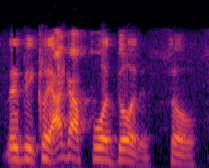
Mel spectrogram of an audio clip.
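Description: A man's voice: on the high side, lively intonation, fairly quick, slight background noise. Laid-back man with a dull lo-fi sound. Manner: laid-back, repeats phrases, says yeah a lot. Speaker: podcast co-host. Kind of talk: casual chat.

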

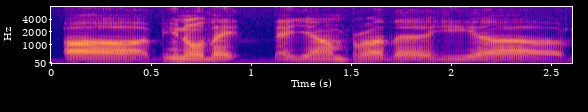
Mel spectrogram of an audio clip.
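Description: Animated man telling a story on a podcast. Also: mid-range voice, moderate pace, smooth, no room sound. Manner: animated storyteller, many restarts. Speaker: podcast co-host. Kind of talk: casual podcast chat.

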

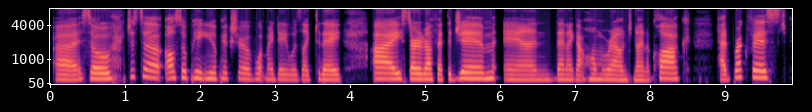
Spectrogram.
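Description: A young woman in her twenties talks through a casual solo podcast intro from her desk at home. She sounds chatty and reflective, trailing off and restarting her thoughts. The sound is dry and close, with no room echo. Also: on the high side. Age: 20s. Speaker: podcast host.

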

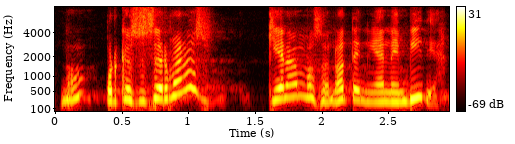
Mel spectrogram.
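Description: A woman gives a church sermon in a loose, chatty way. Her voice sits high, and she keeps checking in with her listeners through little tag questions while acting out the voices she quotes. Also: animated, brisk, dark tone. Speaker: preacher.

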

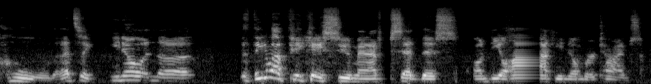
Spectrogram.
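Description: A man's voice: a little high, animated, normal speed, rough recording. A man co-hosting a casual hockey podcast, wry and opinionated as he breaks down plays. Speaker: podcast co-host. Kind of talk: casual sports chat.

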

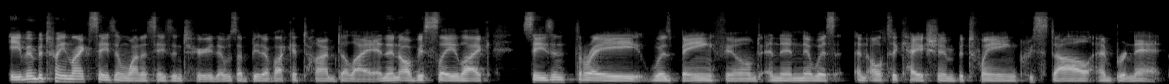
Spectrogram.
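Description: A man's voice: low voice, a bit bright. Chatty young man podcast co-host. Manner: chatty, cracks himself up, rambling with "like". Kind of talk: casual chat.

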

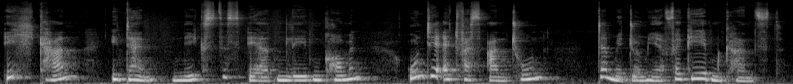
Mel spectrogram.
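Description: A woman voicing a kind, loving soul, speaking tenderly and often in a soft whisper. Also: medium pitch, very animated, slow pace. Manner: tender, softly whispered, rising with feeling.

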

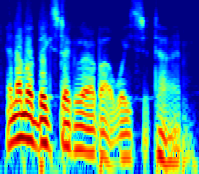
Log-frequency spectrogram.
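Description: A man's voice: low-pitched, sing-song, fairly quick, creaky, mellow. A man co-hosting a podcast, talking in a laid-back, drawling way and swearing freely. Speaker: podcast co-host. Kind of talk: casual chat.

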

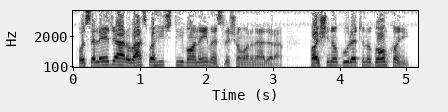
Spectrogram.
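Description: A man reading a story aloud, voicing an angry, fed-up old male retiree who shouts in a raised voice. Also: on the high side, animated, voice pushed up, lightly acted. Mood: furious.

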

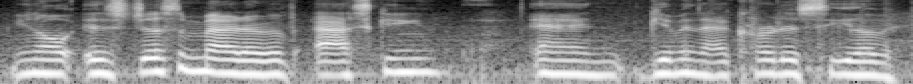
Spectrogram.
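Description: A man from the Caribbean with a notably high voice chats on a podcast. He is easygoing and laughs a lot as he tells his stories, with a faint hiss of noise behind him. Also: flat delivery, moderate pace. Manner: easygoing, laughs often, storytelling. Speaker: podcast co-host. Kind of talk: casual chat.

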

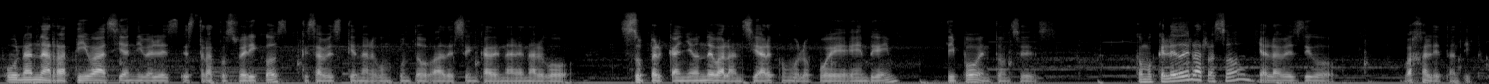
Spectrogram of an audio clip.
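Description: A man's voice: low-pitched, moderate pace, soft background music. A Mexican man co-hosting a podcast in casual, slangy, jokey conversation. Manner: jokey, informal. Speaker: podcast co-host.

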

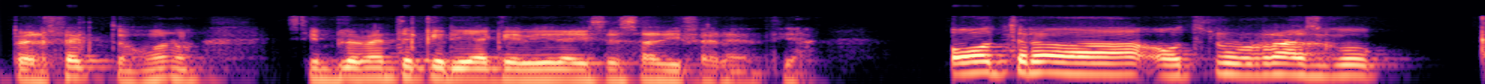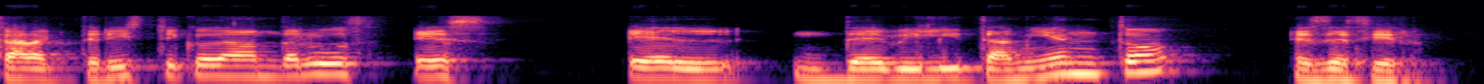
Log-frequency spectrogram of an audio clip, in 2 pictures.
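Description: A man's voice: medium pitch, darkish tone, muffled recording. Male Spanish teacher explaining patiently. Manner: explanatory, frequent "¿vale?" checks. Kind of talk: language lesson.

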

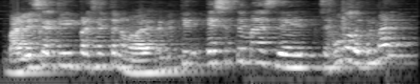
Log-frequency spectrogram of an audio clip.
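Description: A Mexican man co-hosting a casual podcast, an animated, slangy teacher who laughs through his stories. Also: high-pitched, quick pace. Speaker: co-host, high school Spanish teacher. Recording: very echoey room with faint music.

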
